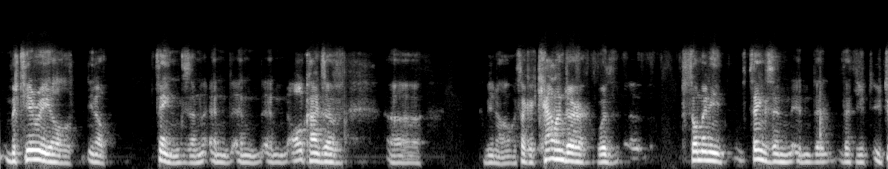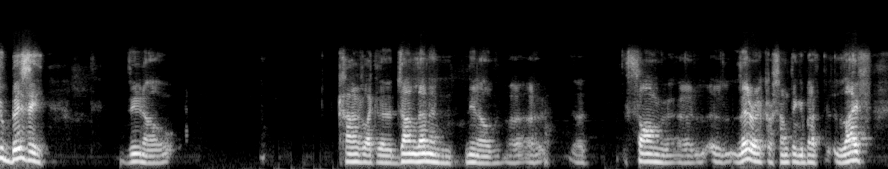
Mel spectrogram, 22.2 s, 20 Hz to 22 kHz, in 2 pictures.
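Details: 62-year-old man with aphasia since a stroke about 11 years earlier; he lost most of his languages and describes his English as broken; aphasia.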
